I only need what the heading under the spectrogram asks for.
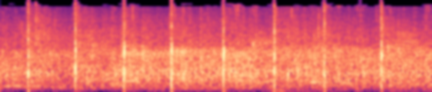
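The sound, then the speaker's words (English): Audience applause for quiz contestants at a church service, heard as steady, evenly spaced claps in a regular beat, sharp and moderately loud over a light wash of background noise. “A final round of applause for our contestants.”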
